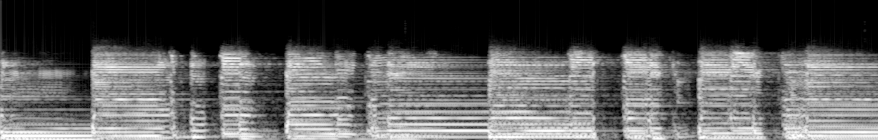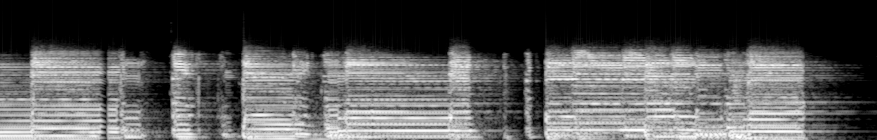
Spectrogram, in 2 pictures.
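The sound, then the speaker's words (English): A clean electric guitar played through a Variax plays a steady run of strummed chords with short breaks between them, the harmony modulating up a half step as it goes, loud and on its own with no talking. “Um, so it, it um, it's just a clean sound, but uh, something like.”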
